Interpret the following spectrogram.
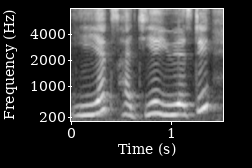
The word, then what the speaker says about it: exhaust: Exhaust, E-X-H-A-U-S-T, we should pronounce as exhaust in their spare time.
